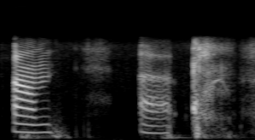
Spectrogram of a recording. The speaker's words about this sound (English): and maybe I won't cough through the next one too much. Maybe if I did it laying down.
